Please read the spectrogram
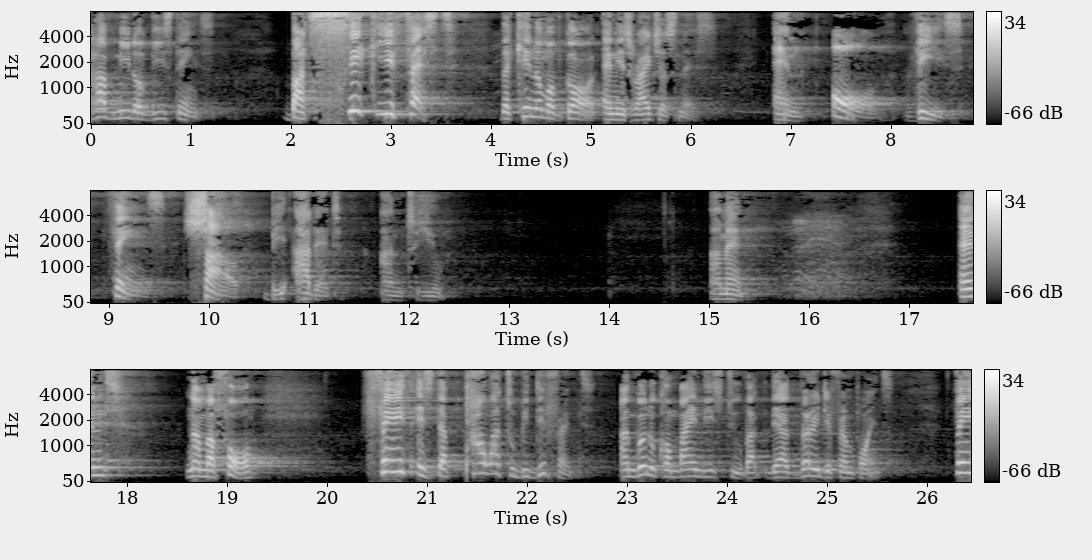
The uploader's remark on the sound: Preached at the Prophetic Encounter Service.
